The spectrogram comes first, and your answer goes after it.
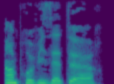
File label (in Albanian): "improvisateur", frengjisht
